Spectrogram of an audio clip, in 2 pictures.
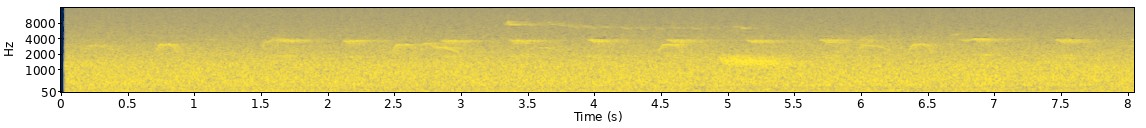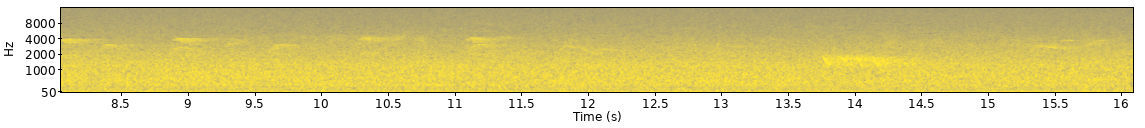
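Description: Forest ambience with a steady hiss, and a bird calling in short repeated high chirps, about two a second, for the first ten seconds or so. A single thin falling whistle comes about three seconds in, and there are two brief scratchy rustles, one about five seconds in and one near fourteen seconds.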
